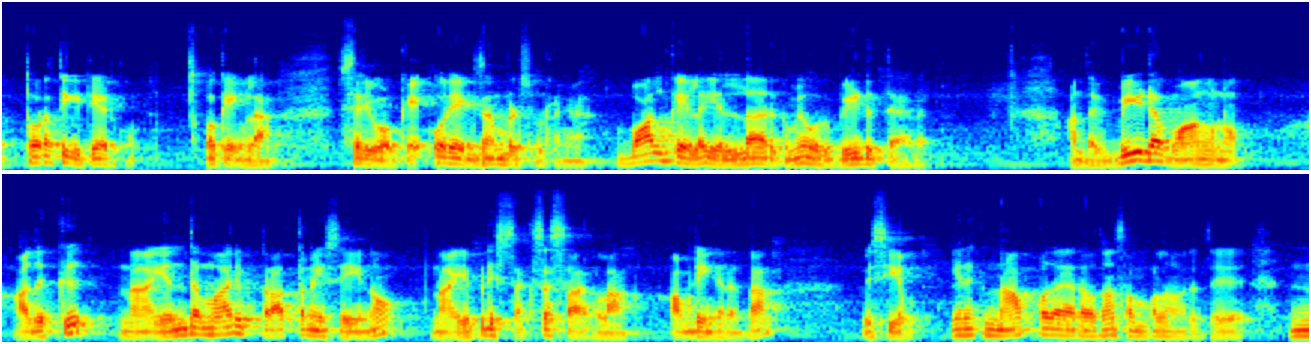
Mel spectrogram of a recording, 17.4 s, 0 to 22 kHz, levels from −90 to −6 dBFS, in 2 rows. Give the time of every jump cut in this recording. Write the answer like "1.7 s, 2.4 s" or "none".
14.9 s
